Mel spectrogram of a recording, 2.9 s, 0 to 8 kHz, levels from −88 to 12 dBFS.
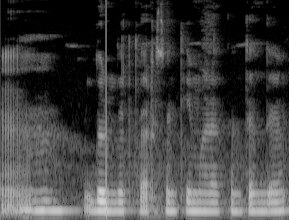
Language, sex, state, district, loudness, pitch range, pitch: Kannada, male, Karnataka, Belgaum, -17 LUFS, 125-130 Hz, 125 Hz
